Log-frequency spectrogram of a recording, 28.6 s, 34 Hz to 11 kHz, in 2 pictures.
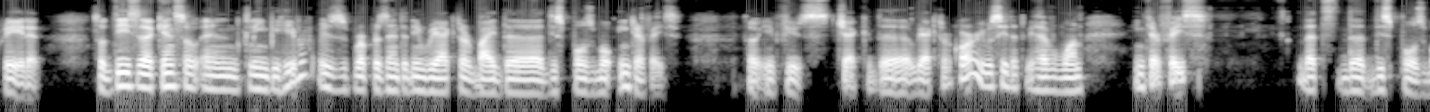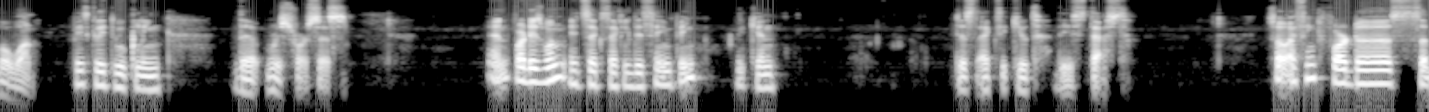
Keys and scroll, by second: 7.7 Right, 8.0 Down, 8.9 Up, 9.0 Right, 9.3 Down, 9.5 Right, 9.6 Down, 9.8 Right, 10.3 Left, 10.5 Down, 10.8 Right, 10.9 Down, 11.4 Right, 12.0 Down, 17.6 alt+super+l, 22.1 ctrl+shift+d.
